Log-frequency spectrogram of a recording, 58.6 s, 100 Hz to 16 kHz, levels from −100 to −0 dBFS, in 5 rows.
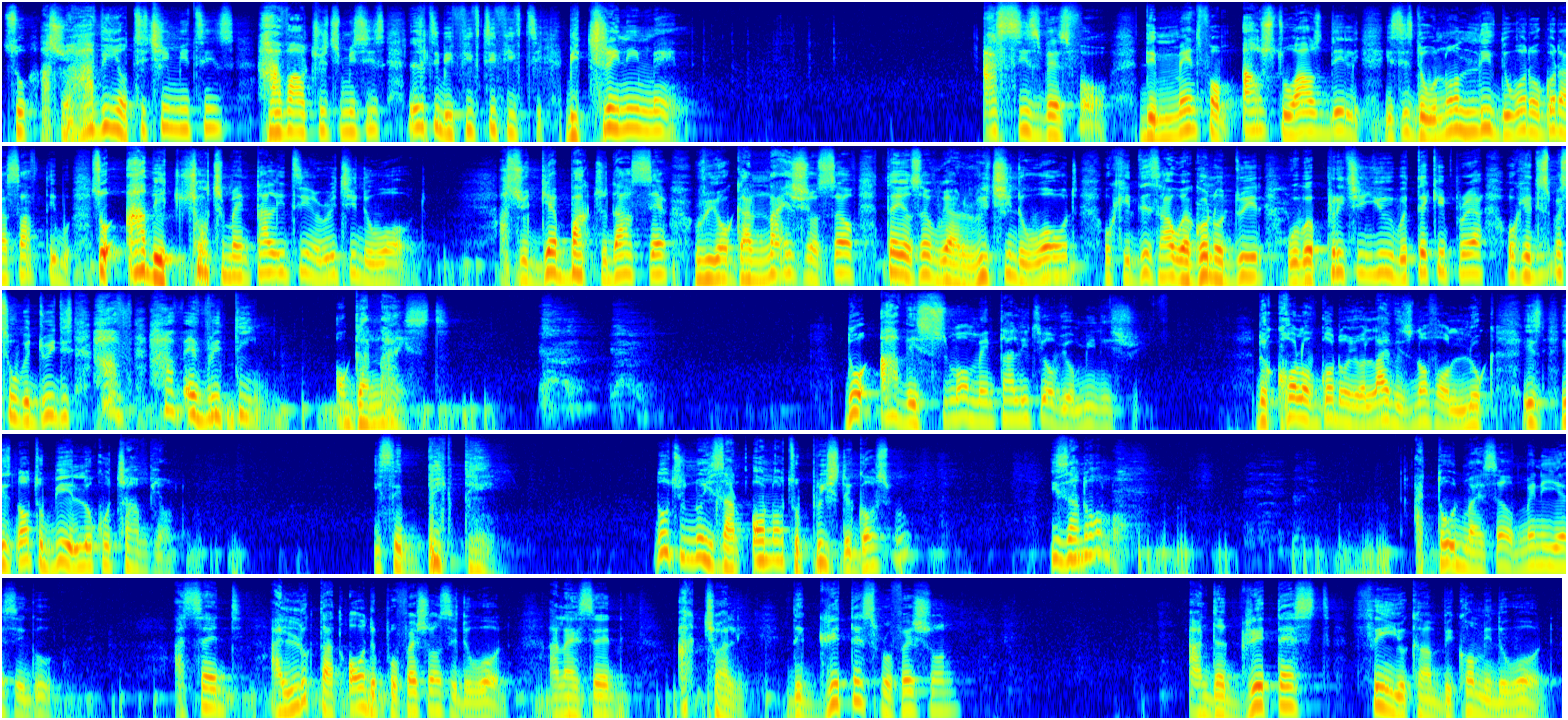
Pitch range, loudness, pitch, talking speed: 115-160 Hz, -33 LUFS, 140 Hz, 175 wpm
